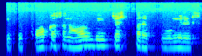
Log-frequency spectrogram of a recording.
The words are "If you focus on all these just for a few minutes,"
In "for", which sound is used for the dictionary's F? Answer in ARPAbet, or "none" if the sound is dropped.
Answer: P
